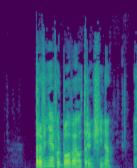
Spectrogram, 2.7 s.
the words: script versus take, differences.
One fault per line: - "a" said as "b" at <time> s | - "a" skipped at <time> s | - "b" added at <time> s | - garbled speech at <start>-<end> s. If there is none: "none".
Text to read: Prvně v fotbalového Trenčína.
none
